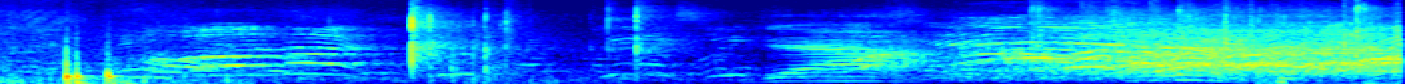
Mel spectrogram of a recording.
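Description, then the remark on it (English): Several sharp hand claps land at uneven intervals amid excited children's voices, with overlapping chatter and shouting growing louder toward the end, as a group plays a clapping game. “So the way it goes is you clap, and then you go boom, boom, boom, boom, clap.”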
